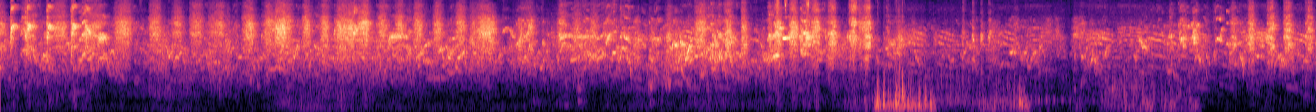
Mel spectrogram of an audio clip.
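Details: Flock of budgies in an outdoor aviary, called wild budgies, chattering nonstop: busy high chirps and squawky warbles layered densely, broken near the end by a couple of low muffled thuds and rustles.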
